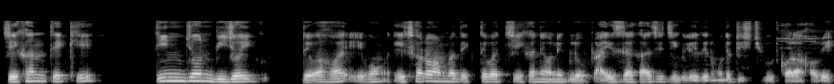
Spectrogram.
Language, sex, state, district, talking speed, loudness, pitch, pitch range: Bengali, male, West Bengal, Dakshin Dinajpur, 160 wpm, -19 LUFS, 120 Hz, 110-140 Hz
